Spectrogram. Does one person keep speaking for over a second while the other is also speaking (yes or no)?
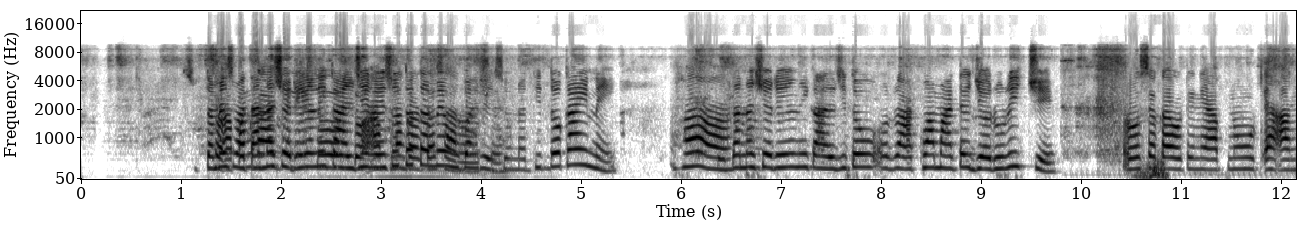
yes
